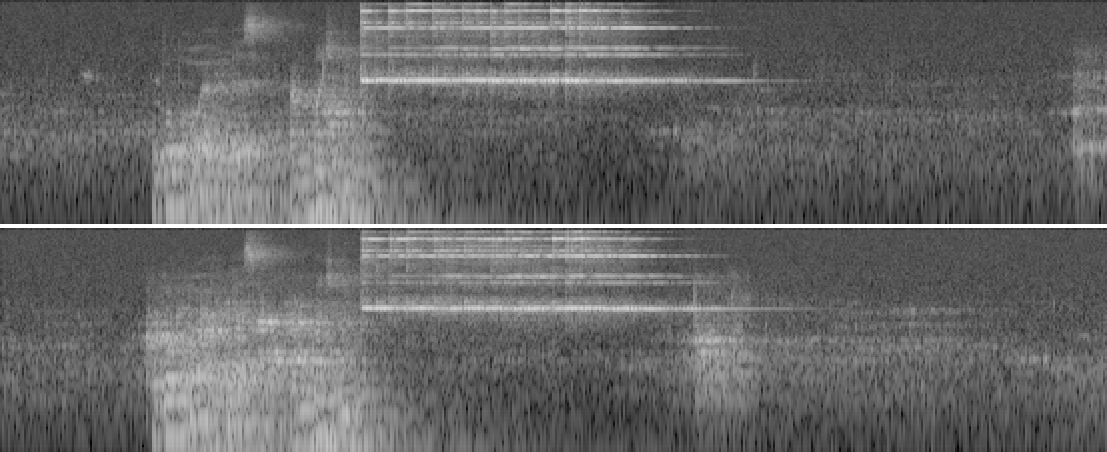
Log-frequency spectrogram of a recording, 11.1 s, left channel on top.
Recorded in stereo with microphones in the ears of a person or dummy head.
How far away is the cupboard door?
I don't hear a cupboard door.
